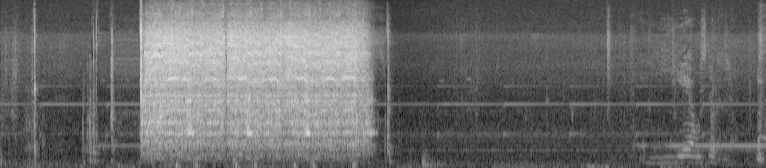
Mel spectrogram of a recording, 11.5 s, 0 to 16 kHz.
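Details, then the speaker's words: 2006 Kia Sportage 2.7 no-start after overheating, compression test: about three seconds of slightly uneven chugging cranking, no start; blown head gasket suspected. "okay last time we looked at it it was 30 now we open around 55 which is definitely improvement"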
